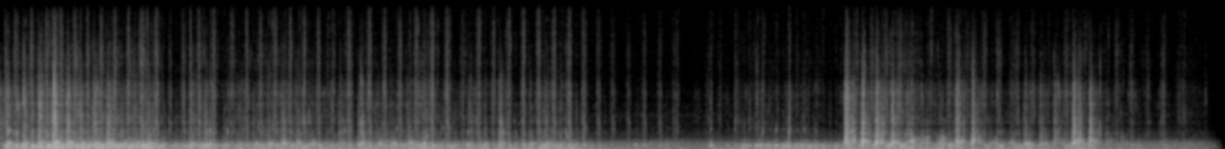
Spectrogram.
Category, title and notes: Sound effects > Objects / House appliances
TOONWarb-Blue Snowball Microphone, CU Warble, Squishy, Watery Nicholas Judy TDC
A squishy watery warble.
